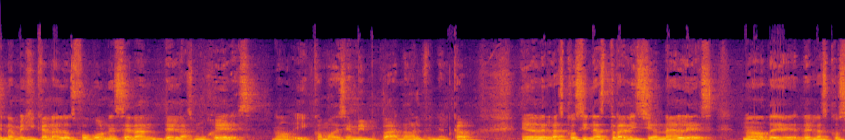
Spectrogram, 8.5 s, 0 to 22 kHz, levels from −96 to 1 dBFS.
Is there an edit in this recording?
no; 0 cuts

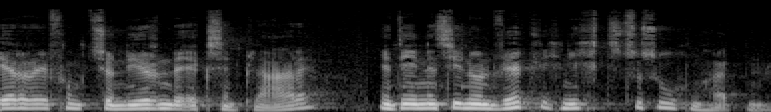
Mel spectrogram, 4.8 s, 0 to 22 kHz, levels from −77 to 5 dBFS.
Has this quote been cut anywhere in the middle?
yes; 1 cut; at 2.3 s

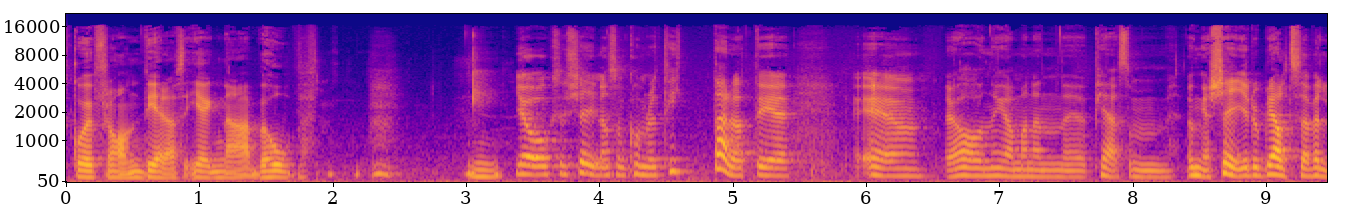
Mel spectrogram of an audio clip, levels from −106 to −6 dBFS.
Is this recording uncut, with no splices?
no; 1 cut; at 6.6 s

